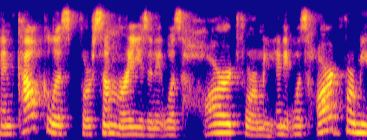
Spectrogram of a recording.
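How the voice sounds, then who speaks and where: A woman with a non-native accent speaks fairly quickly in a fairly low pitch against a quiet background. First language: not English. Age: 50s. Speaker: sales consultant and author. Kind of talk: podcast interview. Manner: conversational, with frequent repetitions.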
